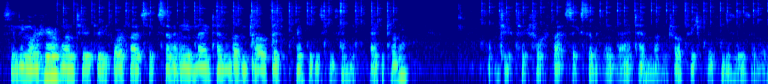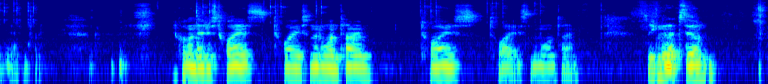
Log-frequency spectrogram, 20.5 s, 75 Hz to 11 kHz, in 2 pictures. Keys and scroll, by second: 11.4 alt+super+z.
